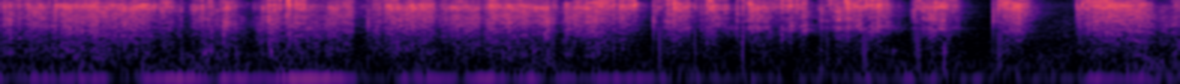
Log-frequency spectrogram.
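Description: Both hands scratch the rough surface of a large, solid rock-salt Himalayan salt lamp, lit from inside, with long pointed nails. The result is a dense, bright, hissy scraping made of quick, irregular strokes with short pauses between some of them, over a faint low hum.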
